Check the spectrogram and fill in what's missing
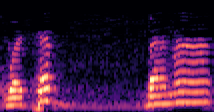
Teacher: الباء الأولى الساكنة هنا خرجت بالتصادم بين طرفي عضو نطقي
